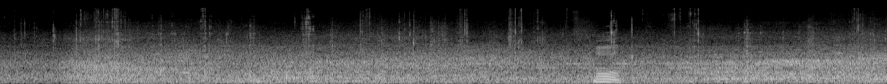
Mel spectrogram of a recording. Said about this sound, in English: Now the sound of me eating a 7-Eleven salad. with crunchy noodles.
